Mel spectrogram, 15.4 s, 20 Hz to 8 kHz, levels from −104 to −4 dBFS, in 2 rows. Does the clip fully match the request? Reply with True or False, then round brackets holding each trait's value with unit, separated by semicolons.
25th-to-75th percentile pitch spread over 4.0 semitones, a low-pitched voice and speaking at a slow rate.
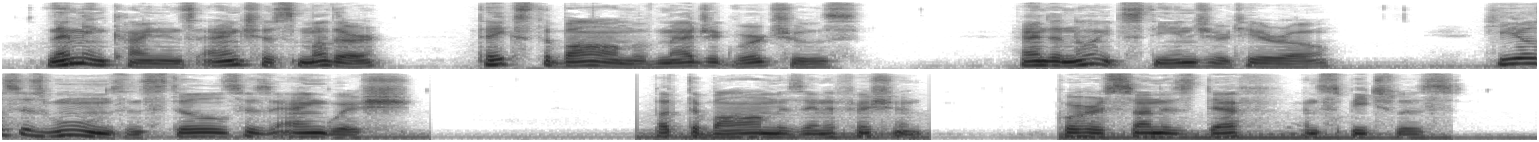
True (4.4 semitones; 115 Hz; 130 wpm)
